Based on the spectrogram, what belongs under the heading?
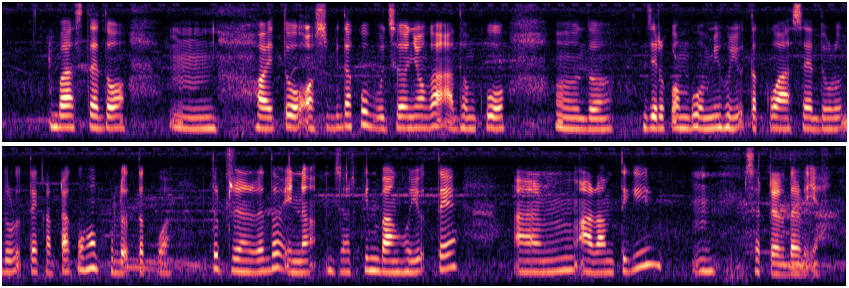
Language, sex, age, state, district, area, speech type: Santali, female, 18-30, West Bengal, Uttar Dinajpur, rural, spontaneous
